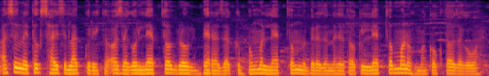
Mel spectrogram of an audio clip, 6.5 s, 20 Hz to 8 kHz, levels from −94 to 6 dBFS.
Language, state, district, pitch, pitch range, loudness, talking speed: Kokborok, Tripura, West Tripura, 135 Hz, 125-145 Hz, -15 LUFS, 240 wpm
